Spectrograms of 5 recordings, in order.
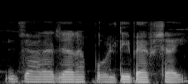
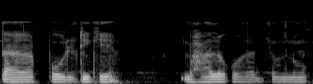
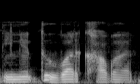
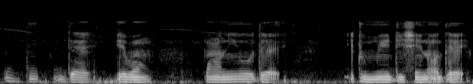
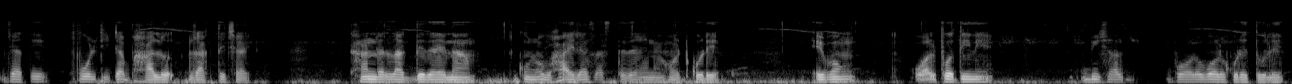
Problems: constant background noise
